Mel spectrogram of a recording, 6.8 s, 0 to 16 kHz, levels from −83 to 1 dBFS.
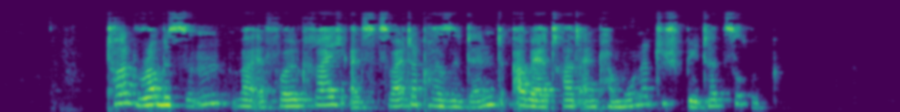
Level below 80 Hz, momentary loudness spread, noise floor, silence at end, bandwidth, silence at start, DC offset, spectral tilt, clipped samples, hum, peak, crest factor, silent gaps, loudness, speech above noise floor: -62 dBFS; 10 LU; -81 dBFS; 1.05 s; 11 kHz; 0.8 s; under 0.1%; -2 dB/octave; under 0.1%; none; 0 dBFS; 20 dB; none; -17 LUFS; 63 dB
